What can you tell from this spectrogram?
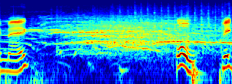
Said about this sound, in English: The crowd's very loud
